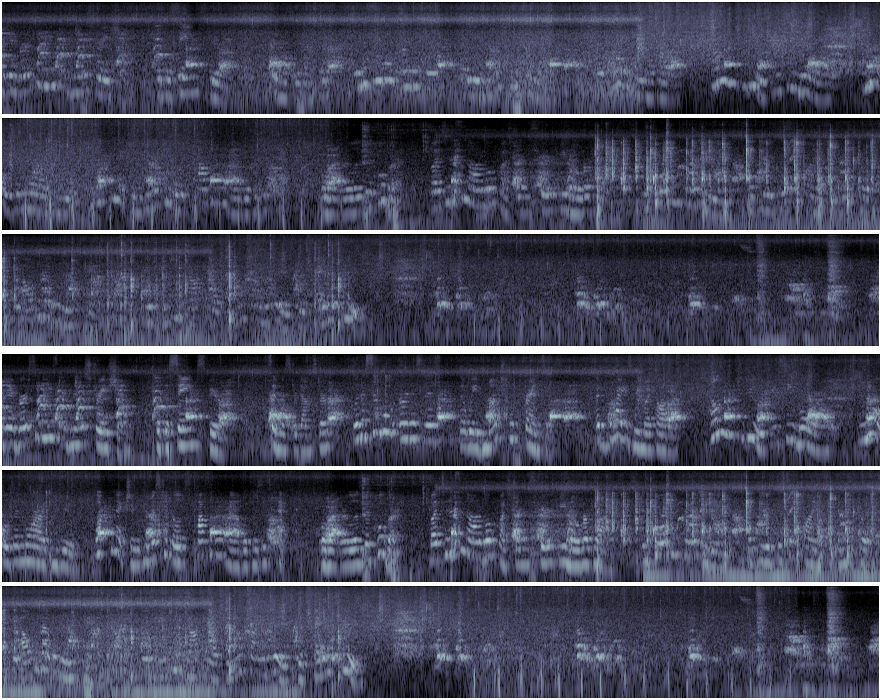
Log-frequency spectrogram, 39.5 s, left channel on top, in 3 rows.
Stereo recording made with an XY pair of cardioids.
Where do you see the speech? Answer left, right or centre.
right.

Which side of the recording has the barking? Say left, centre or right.
right.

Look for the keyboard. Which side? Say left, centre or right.
centre.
